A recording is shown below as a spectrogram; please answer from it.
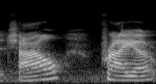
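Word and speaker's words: Chao Phraya: down to let me say it right the Chow priia River hopefully I got that right and that's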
